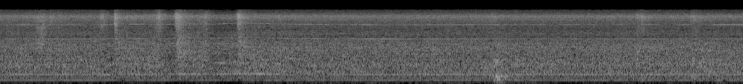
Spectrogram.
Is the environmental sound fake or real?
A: real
